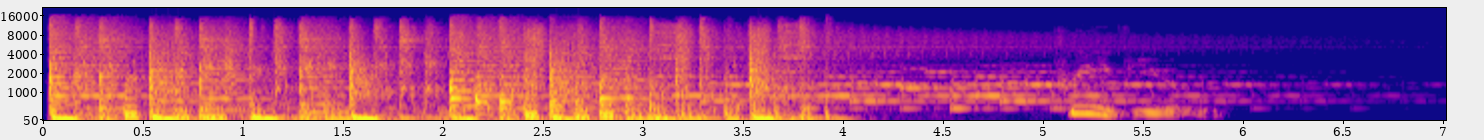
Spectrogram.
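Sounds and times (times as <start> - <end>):
upbeat music sting bumper: 0.0 - 4.2.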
